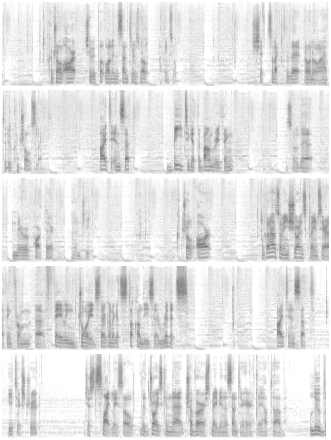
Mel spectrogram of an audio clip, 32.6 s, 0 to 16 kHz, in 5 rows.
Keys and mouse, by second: 0.1 middle click, 0.5 ctrl+r, 2.5 3, 3.4 click, 3.9 3, 4.1 click, 5.0 ctrl+shift+click, 5.9 click, 6.9 ctrl+click, 8.4 i, 12.3 e, 14.4 g, 15.5 3, 15.8 click, 16.4 ctrl+r, 18.0 ctrl+r, 18.9 2, 19.2 click, 19.5 middle click, 20.1 middle click, 20.8 g, 22.2 3, 23.4 click, 24.0 shift+click, 25.0 i, 25.8 e, 27.0 click, 27.9 shift+click, 28.6 click, 30.8 click, 31.2 shift+click, 31.9 shift+click.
